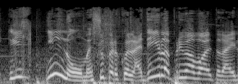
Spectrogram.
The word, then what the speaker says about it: Supercollider: sentiti la prima volta ho detto Super Collider, no, assolutamente si dice Super Collider. Errore comune.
